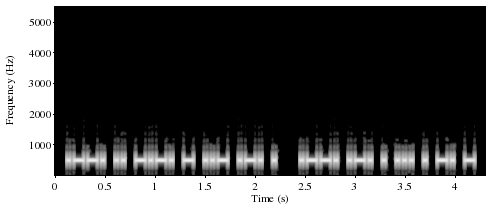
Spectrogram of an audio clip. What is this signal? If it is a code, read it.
Morse code, heard as a keyed tone, about 34 wpm, 500 Hz. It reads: PICTURE PRESENT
